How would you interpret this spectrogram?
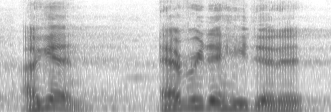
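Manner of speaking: ordinary delivery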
